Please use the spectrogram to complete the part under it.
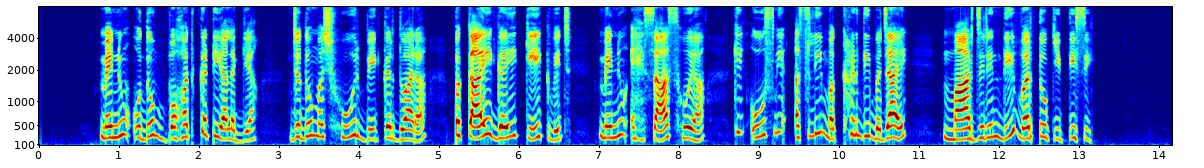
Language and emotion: Punjabi, disgusted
